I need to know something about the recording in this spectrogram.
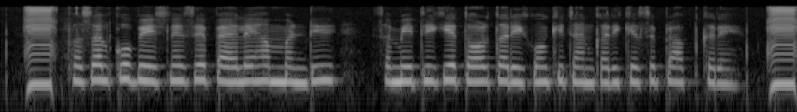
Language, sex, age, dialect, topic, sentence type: Hindi, female, 18-24, Garhwali, agriculture, question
